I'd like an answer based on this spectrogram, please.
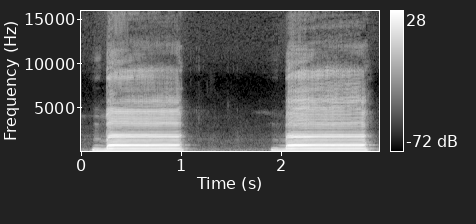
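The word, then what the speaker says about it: بَا: அதனால் உச்சரிக்கும் போது ப ப இந்த மாதிரி உச்சரிங்க. எந்த மாதிரி உச்சரிக்கக்கூடாதுன்னா பா இந்த மாதிரி ஒரு ஹரக்கத்தோட ஸ்டாப் பண்ணக்கூடாது. அதே மாதிரி பே இந்த மாதிரி சாட்சி ஓதக்கூடாது. பா இந்த மாதிரி ஹெவியாகவும் உச்சரிக்கக்கூடாது.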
